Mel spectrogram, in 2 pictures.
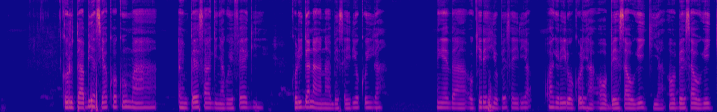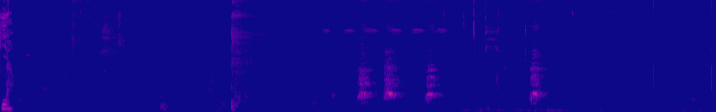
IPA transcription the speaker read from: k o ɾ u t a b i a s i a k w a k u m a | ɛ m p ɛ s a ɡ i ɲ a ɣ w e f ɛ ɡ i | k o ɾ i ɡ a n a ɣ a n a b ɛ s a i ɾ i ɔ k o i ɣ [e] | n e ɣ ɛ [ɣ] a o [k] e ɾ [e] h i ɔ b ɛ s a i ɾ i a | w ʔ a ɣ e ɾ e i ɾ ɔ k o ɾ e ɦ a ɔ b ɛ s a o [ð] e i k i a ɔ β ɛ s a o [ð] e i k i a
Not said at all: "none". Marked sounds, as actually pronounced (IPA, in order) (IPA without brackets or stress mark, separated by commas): a, ð, k, e, ɣ, ɣ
